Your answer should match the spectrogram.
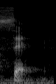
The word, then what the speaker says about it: เสร็จ: what is it exactly this word is actually pronounced low tone means finish and the way you use it you use verb plus set for example i finished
